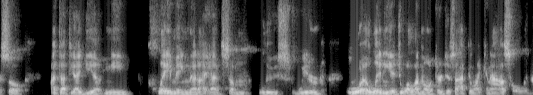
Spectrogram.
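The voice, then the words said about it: Strong Canadian-sounding accent. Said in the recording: “I got this really strong accent that people usually associate with Canada”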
